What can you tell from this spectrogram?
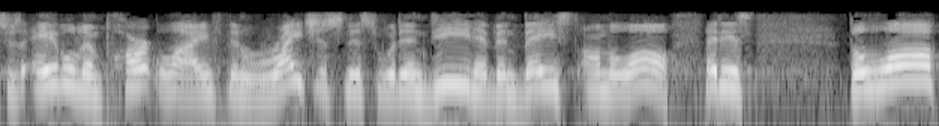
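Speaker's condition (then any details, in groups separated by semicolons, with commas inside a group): No condition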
